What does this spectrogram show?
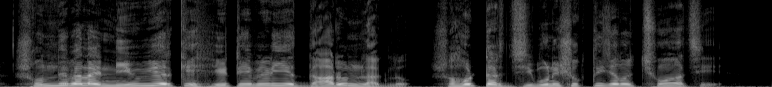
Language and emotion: Bengali, happy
